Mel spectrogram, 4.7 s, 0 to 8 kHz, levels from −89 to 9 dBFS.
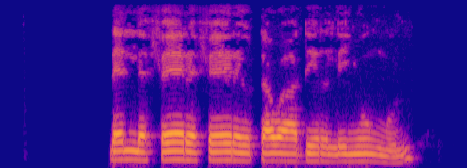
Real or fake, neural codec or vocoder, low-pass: real; none; 7.2 kHz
